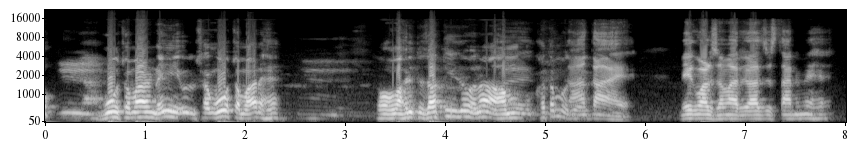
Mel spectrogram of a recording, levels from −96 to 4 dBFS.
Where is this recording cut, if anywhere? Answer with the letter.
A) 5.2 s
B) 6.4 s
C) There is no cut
A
